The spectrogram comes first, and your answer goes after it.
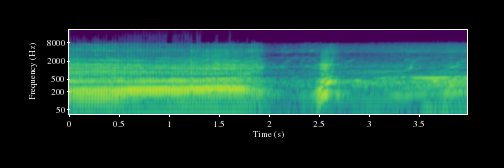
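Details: Male humpback whale singing beneath a kayak, recorded on a GoPro: a long, steady low moan held for nearly two seconds, then a quick rising sweep and softer drawn-out tones.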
